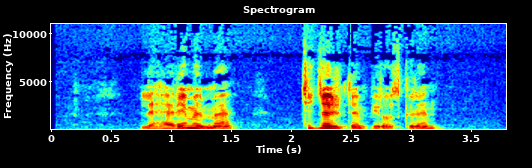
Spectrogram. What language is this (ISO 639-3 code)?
kur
